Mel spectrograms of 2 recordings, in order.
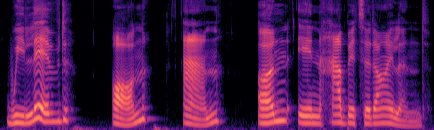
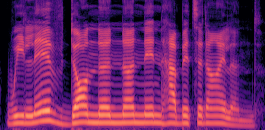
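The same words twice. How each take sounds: First: The sentence is said slowly. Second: The sentence is said at normal speed.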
